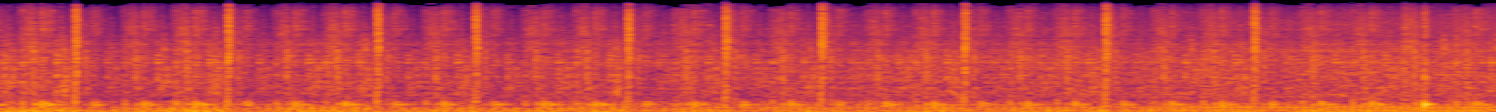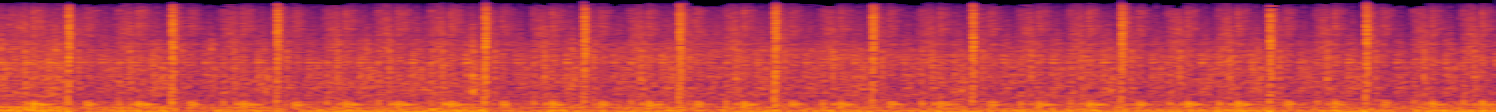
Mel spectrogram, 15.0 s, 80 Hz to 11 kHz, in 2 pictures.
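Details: 1-1/2 HP McCormick Model M single-cylinder stationary engine, not a hit-and-miss type: slow sharp pops unevenly spaced, exhaust valve closing every cycle but not firing every cycle; intermittent misfire, possibly poor fuel mixture or weak magneto, unconfirmed.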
